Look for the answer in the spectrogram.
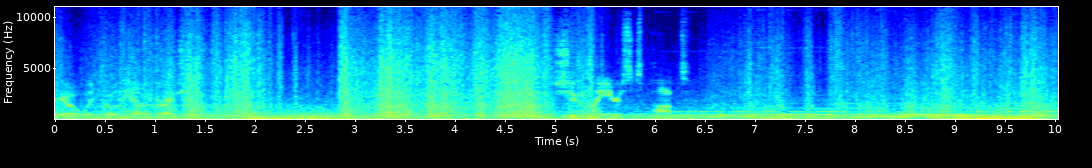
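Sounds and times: heavy rain and wind on vehicle: 0.0s - 10.0s.

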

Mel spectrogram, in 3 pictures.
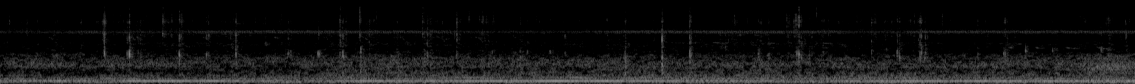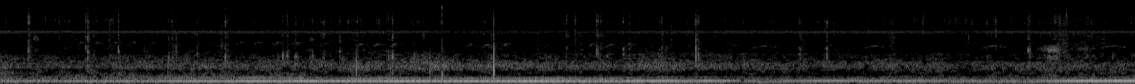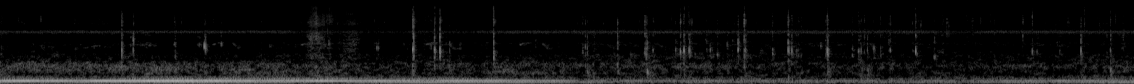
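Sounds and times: insect trill: 0.0s - 34.0s
raccoons chewing corn kernels: 0.0s - 34.0s.

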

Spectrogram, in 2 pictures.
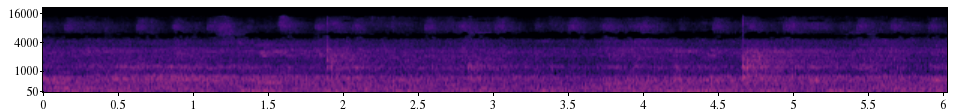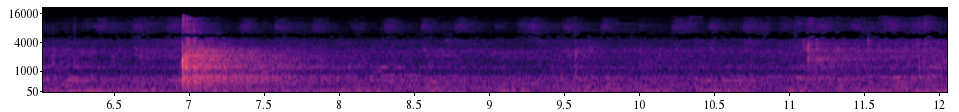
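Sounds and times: low hum of indoor hall: 0.0s - 12.0s.

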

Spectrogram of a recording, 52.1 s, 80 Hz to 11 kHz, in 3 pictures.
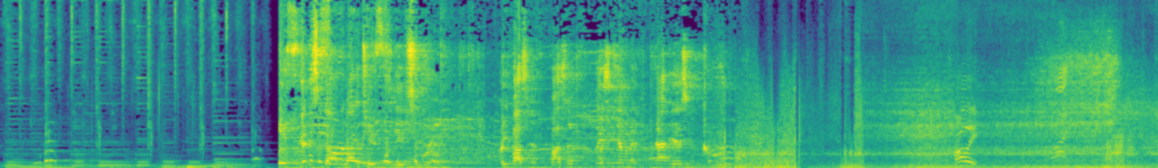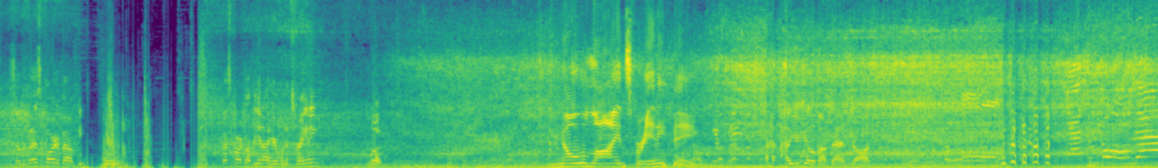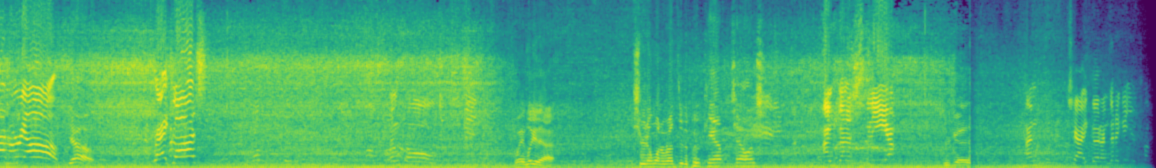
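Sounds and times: low motor drone: 4.2s - 52.0s
steady low rumble: 4.2s - 52.0s.

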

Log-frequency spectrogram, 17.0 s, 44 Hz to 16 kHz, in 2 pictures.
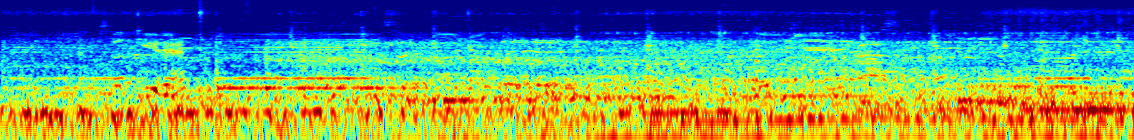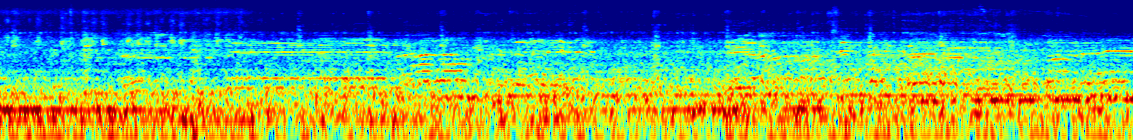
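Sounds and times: vehicle engine and road noise: 0.0s - 17.0s
person talking: 0.7s - 1.8s.

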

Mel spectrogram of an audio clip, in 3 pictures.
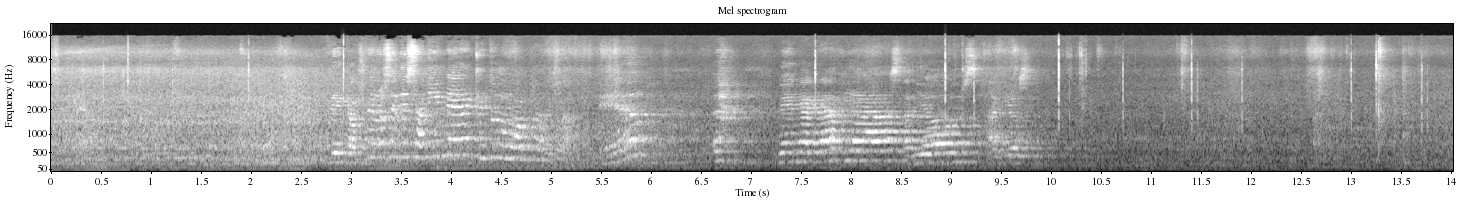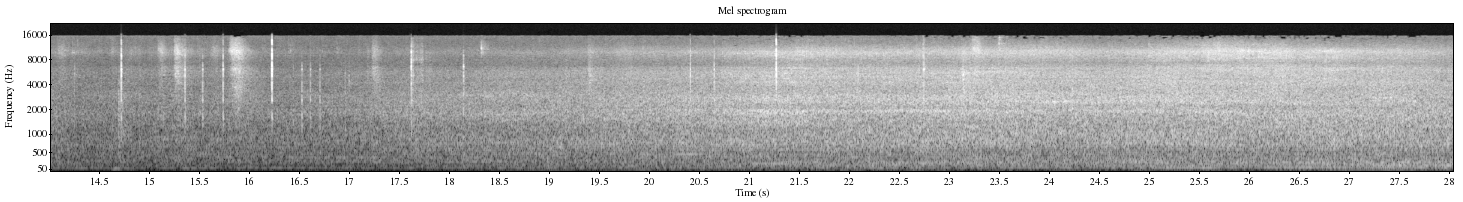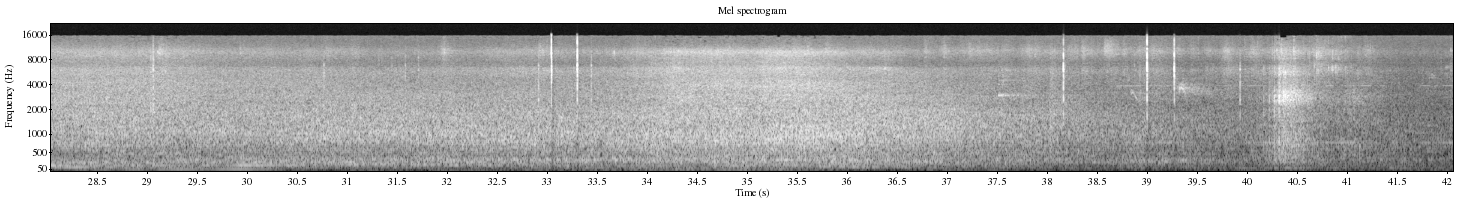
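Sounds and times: vehicle passing: 0.0s - 6.6s, 18.4s - 41.6s.

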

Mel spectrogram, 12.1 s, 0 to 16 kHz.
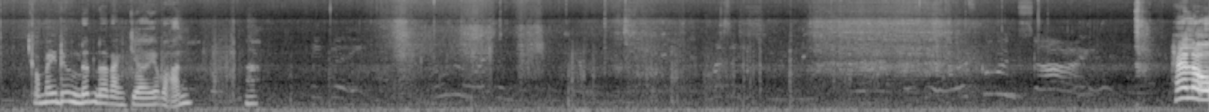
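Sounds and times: distant children playing and calling: 2.9s - 11.7s.

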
